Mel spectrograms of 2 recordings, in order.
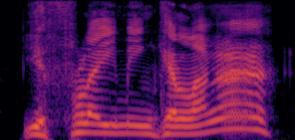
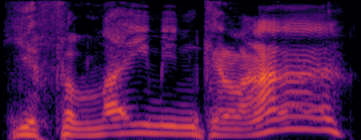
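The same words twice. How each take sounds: First: Slow, broad Australian mock insult; Aussie impression. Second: Very slow, stretched-out Australian mock insult; milk every vowel in broad Aussie; Aussie impression. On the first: Streamer jokingly insulting someone, slow Australian accent. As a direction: put on an Aussie scolding, drawn out. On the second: Streamer hamming up a joke insult, extremely drawn-out Australian accent. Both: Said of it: "Do an Aussie impression?".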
